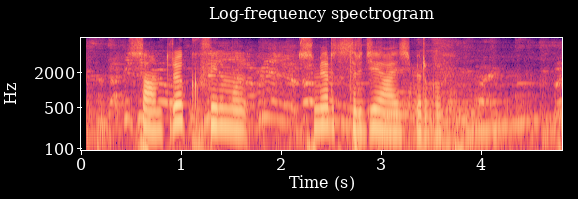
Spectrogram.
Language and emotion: Russian, neutral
